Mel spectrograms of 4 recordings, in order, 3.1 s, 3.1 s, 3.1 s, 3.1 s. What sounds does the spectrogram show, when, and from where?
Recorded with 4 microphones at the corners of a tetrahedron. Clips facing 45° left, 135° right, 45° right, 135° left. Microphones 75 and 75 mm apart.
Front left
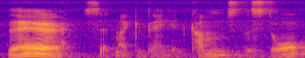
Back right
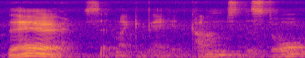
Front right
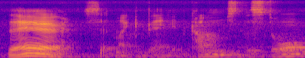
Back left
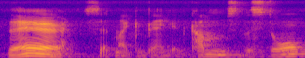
0.1 s a man speaking: 70° left, 0.6 m; by 3.0 s 85° left, 3.5 m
